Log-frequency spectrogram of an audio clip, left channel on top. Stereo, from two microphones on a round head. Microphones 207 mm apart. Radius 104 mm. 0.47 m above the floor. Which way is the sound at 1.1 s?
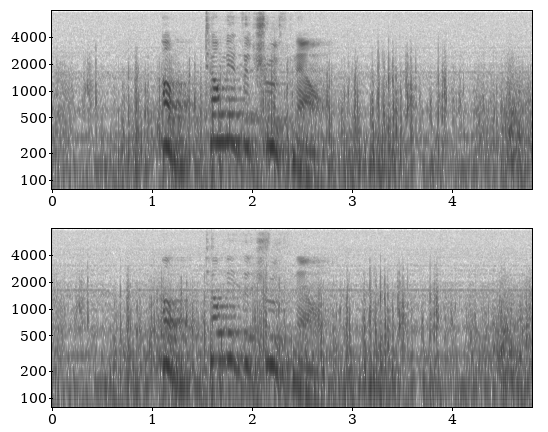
55° left (ahead or behind).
